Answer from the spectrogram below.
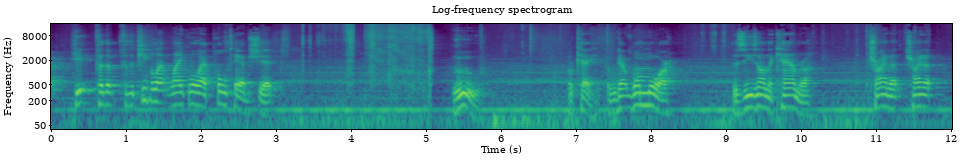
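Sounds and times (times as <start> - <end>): paper ripping: 3.1 - 5.2.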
